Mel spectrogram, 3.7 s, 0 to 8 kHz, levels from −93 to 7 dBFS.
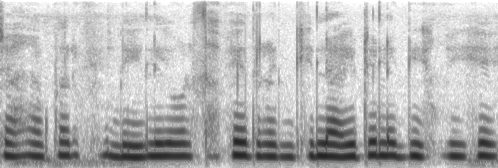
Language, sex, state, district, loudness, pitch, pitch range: Hindi, female, Madhya Pradesh, Bhopal, -15 LUFS, 220 Hz, 215-225 Hz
